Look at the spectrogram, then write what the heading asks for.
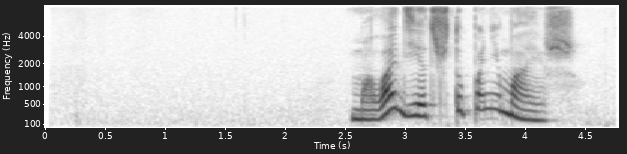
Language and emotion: Russian, positive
